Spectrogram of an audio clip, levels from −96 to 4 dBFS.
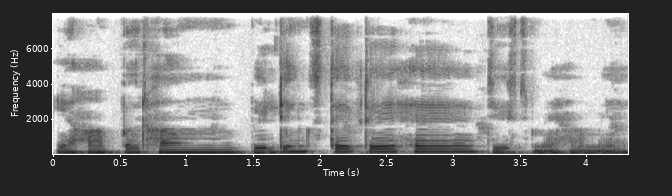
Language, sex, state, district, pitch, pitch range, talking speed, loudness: Hindi, male, Himachal Pradesh, Shimla, 130 Hz, 125-155 Hz, 125 wpm, -18 LUFS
